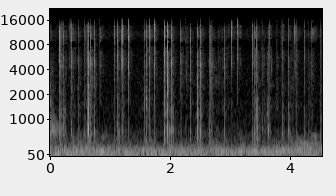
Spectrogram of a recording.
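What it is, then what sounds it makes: Metal mint tin. Long nails rapidly tap and scratch the lid and sides of a small, closed, hollow Altoids mint tin made of thin metal. Quick, sharp, bright clicks come in an uneven, fast stream, mixed with light scratching over a soft low background hum.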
